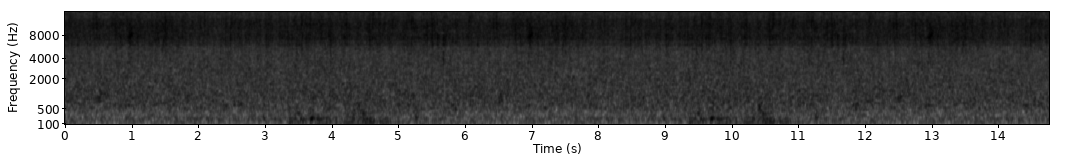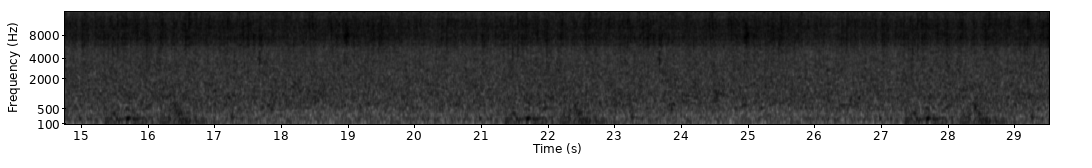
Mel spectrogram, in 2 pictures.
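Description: Steady rain falling, an even hiss, with a low swell coming back about every six seconds.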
